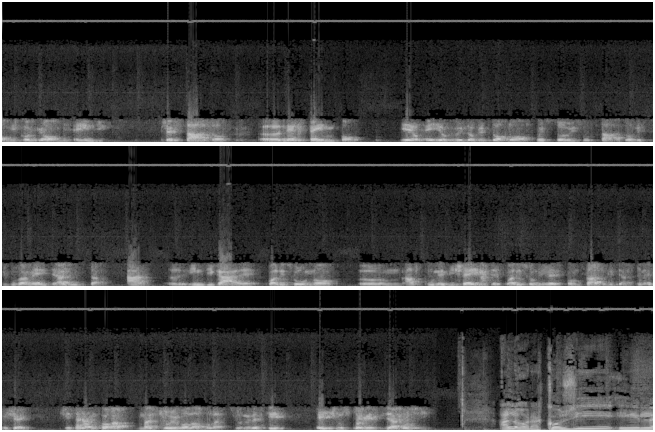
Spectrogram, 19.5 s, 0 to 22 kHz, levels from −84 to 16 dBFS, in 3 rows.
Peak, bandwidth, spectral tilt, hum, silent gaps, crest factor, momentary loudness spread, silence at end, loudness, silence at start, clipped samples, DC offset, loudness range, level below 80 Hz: 0 dBFS; over 20 kHz; -4.5 dB/octave; none; none; 14 dB; 10 LU; 0 s; -14 LUFS; 0 s; under 0.1%; under 0.1%; 2 LU; -52 dBFS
